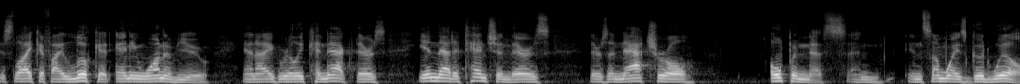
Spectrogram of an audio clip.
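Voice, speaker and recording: This man's voice sits at a medium pitch, with a soothing, gentle, dark and mellow tone and ordinary pitch variation. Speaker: meditation teacher. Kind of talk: guided meditation, then dharma talk. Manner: soothing, slow, gentle pacing; warm, hushed, unhurried.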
